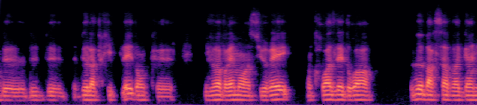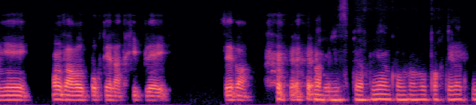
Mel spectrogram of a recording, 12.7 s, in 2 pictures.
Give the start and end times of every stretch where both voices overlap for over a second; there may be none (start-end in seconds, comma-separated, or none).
none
